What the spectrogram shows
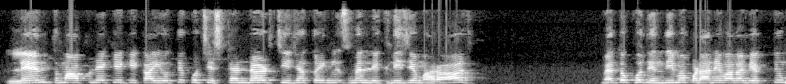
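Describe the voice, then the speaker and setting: This low-quality clip features a male civil engineering teacher, high-voiced and fairly bright, lecturing online to exam candidates. Definitions come slowly in English, then get explained in Hindi. Key terms are repeated, and students are called brother and child.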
